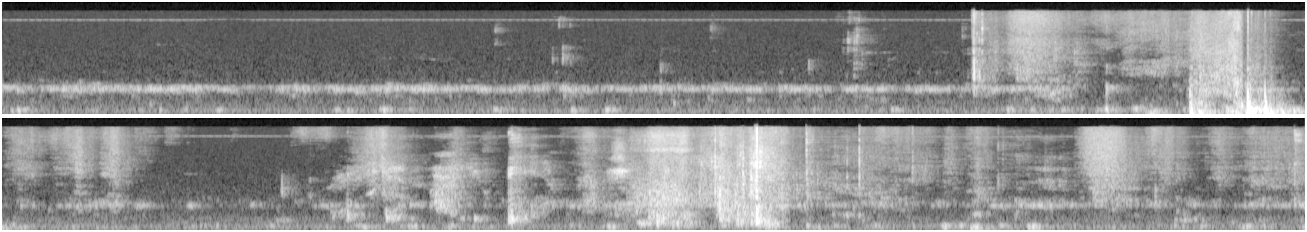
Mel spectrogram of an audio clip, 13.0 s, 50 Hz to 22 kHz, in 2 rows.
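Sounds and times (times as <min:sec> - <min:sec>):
rustling: 0:09.5 - 0:13.0.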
